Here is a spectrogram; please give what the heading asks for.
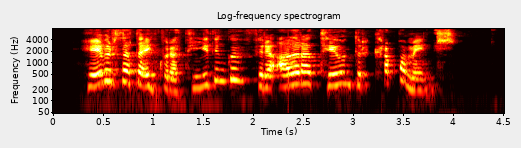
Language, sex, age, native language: Icelandic, female, 50-59, Icelandic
